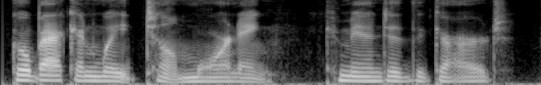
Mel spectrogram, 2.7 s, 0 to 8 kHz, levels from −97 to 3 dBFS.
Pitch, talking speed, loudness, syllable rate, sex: 150 Hz, 200 wpm, -22 LUFS, 5.2 syllables/s, female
